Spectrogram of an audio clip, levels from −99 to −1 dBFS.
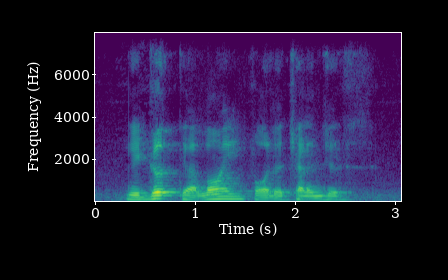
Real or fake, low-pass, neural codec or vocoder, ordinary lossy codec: fake; 7.2 kHz; codec, 44.1 kHz, 7.8 kbps, Pupu-Codec; Opus, 24 kbps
